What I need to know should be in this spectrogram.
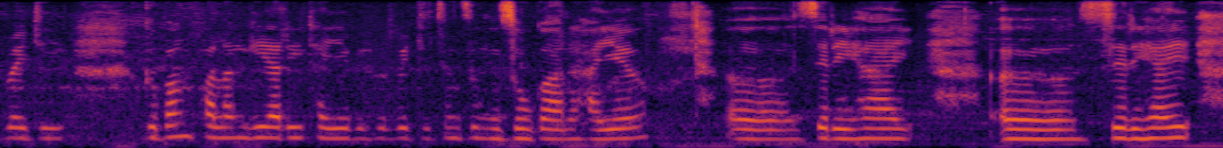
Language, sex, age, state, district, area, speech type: Bodo, female, 18-30, Assam, Chirang, urban, spontaneous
